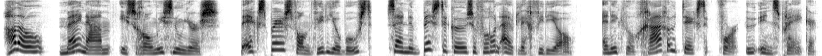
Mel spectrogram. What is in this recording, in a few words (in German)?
hollaendisch; internationale voiceover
